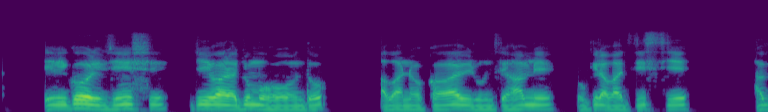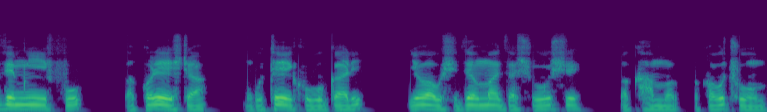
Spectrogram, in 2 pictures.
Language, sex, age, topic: Rundi, male, 18-24, agriculture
